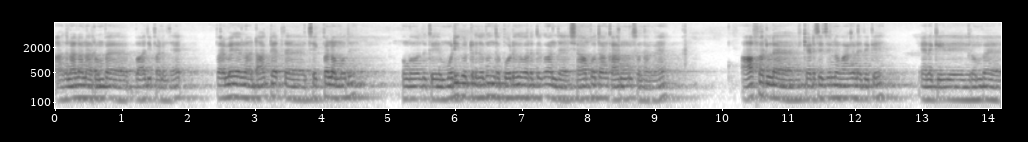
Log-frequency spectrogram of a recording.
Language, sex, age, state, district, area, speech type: Tamil, male, 18-30, Tamil Nadu, Tiruchirappalli, urban, spontaneous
